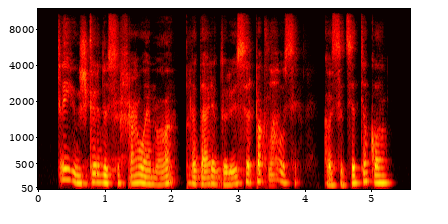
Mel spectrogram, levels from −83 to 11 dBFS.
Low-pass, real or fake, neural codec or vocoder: 10.8 kHz; fake; codec, 32 kHz, 1.9 kbps, SNAC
